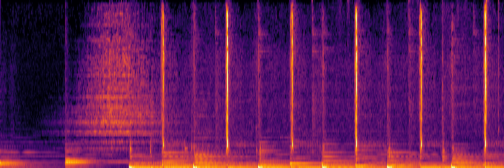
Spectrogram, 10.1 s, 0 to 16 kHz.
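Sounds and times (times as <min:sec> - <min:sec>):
sharp percussion hit: 0:01.5 - 0:05.4
soft keyboard notes: 0:02.5 - 0:10.0
kick drum and bass beat: 0:02.6 - 0:09.9.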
